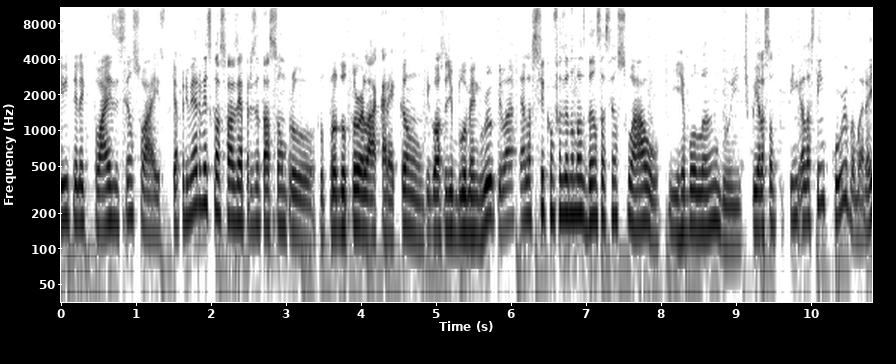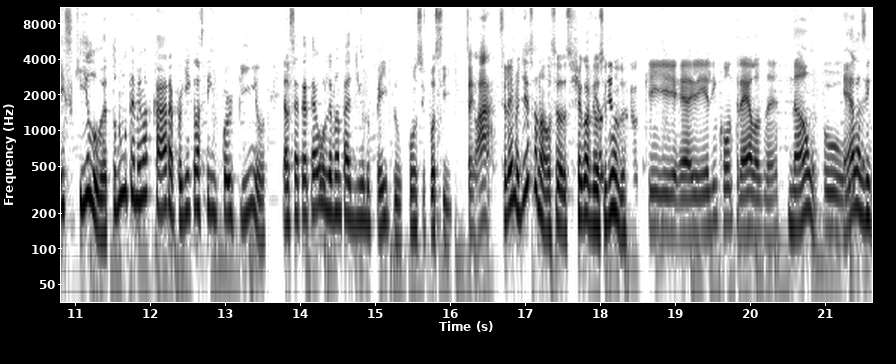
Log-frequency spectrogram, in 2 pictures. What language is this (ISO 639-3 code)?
por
